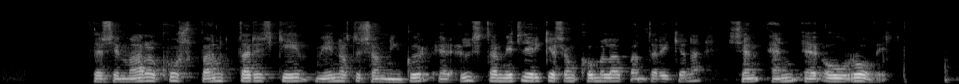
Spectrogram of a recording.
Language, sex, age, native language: Icelandic, male, 60-69, Icelandic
